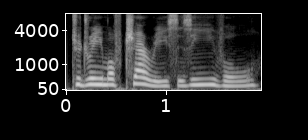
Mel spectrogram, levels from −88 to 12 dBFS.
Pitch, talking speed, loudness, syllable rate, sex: 205 Hz, 185 wpm, -15 LUFS, 4.3 syllables/s, female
